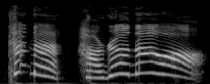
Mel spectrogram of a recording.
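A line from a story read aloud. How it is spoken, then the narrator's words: Loud shout. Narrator (Chinese): 小麦大叫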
